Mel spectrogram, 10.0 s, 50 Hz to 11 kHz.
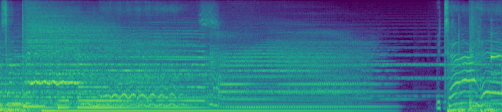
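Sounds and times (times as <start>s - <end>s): held music chord: 0.0s - 8.7s
low bass note: 0.1s - 8.1s.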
